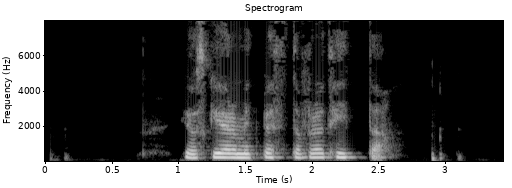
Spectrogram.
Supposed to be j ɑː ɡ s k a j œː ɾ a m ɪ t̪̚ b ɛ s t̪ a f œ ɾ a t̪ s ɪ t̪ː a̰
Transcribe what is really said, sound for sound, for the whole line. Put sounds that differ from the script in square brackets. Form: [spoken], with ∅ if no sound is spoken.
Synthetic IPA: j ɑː ɡ s k a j œː ɾ a m ɪ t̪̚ b ɛ s t̪ a f œ ɾ a t̪ [h] ɪ t̪ː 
